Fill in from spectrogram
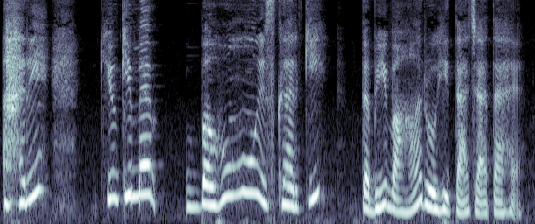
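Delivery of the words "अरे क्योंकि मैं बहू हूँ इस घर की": put-on high-pitched young wife, indignant; indignant daughter-in-law. Bride defending her place to mother-in-law, high and indignant. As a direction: claim your place, voice up high. Narrator voices Rekha.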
